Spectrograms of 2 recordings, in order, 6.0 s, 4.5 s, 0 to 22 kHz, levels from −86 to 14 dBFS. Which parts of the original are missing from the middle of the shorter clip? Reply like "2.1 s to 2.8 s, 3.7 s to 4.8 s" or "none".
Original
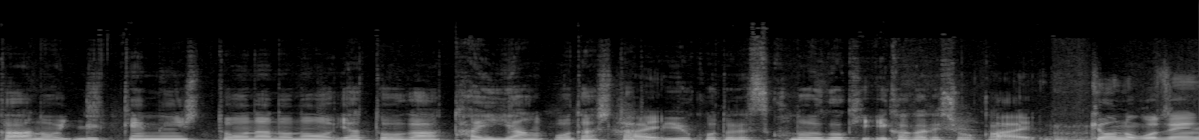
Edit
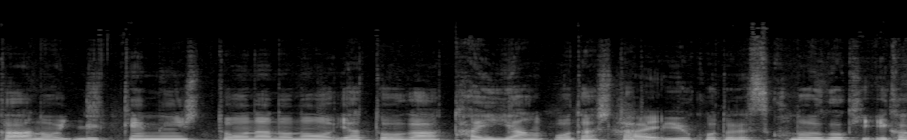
none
